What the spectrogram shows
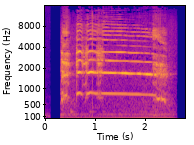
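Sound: rooster crowing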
